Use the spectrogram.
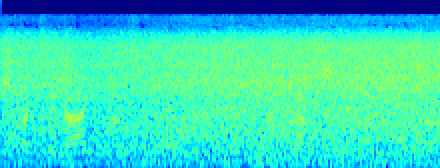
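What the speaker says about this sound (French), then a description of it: "c'est les cascades d'ici" Steady, dense hiss of falling water from waterfalls in Ubud, Bali, an even wash of noise with no breaks, heard close by and without speech.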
